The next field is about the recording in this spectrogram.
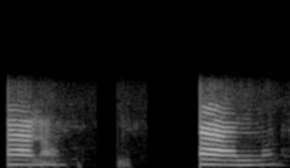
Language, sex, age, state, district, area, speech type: Malayalam, female, 18-30, Kerala, Alappuzha, rural, conversation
